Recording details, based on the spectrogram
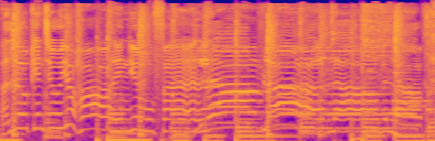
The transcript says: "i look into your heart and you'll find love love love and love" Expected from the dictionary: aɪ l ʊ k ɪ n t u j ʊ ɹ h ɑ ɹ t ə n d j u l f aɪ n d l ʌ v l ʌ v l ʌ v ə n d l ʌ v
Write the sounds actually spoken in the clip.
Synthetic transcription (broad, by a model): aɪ l ʊ k ɪ n t u j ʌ ɹ h ɑ ɹ t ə n j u w f aɪ n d l ʌ v l ʌ v l ʌ v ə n l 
